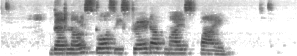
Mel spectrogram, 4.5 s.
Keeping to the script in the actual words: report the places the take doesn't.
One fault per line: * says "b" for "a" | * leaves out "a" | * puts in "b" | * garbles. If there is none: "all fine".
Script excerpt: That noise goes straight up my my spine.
* leaves out "my"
